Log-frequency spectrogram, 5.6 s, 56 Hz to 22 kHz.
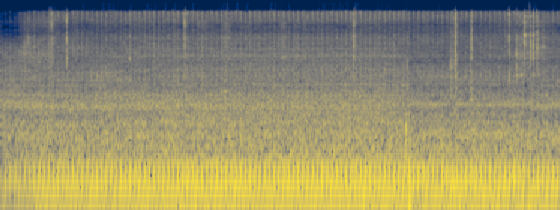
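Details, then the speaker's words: Honda EU3000iS inverter generator after replacing a gunked carburetor that caused stalling off wide-open throttle: smooth, even engine beat at steady speed, very quiet, no surging or stumbling; normal running. "So, when it was wide open, it was running. But now that it's uh got a brand new carb on there, it's it's good to go. And you can barely hear it."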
